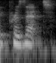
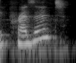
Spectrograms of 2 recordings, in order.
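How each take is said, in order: First: "present" stressed on SENT, as the verb; stress on second syllable. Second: "present" stressed on PRE, as in a gift; stress on first syllable. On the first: Teacher contrasting word meanings, "present" with end stress. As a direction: hit the last syllable of "present", pri-ZENT. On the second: Teacher contrasting word meanings, "present" with front stress. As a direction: hit the first syllable of "present", PREZ-ent. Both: Shown as a demonstration. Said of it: "depending on how we say them".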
